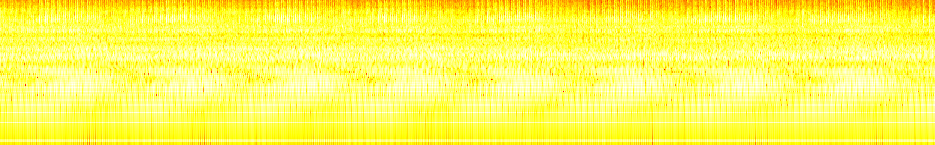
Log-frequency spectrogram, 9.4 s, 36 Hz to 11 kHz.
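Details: Class 117 DMU 51412 diesel, first start in 5 years after bleeding fuel air via the hand lift pump: low, steady idle at about 500 rpm, even beat, no misses or knocks; healthy.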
